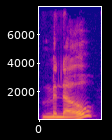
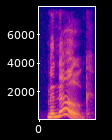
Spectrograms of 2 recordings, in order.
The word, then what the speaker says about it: Minogue: i was wrong about kylie minogue being pronounced minnow it turns out minogue is pronounced minogue i'm i like the fish i was wrong about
